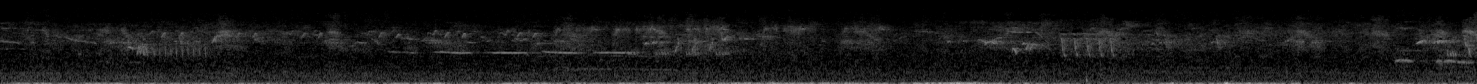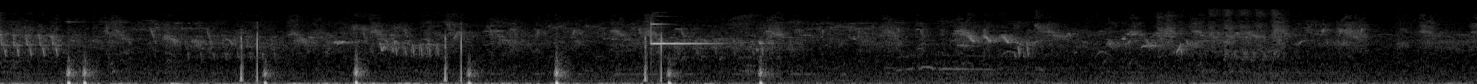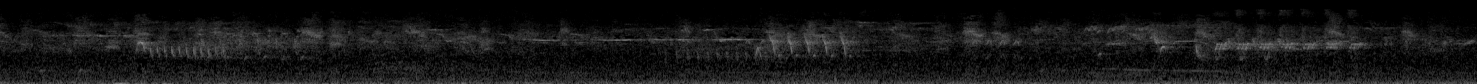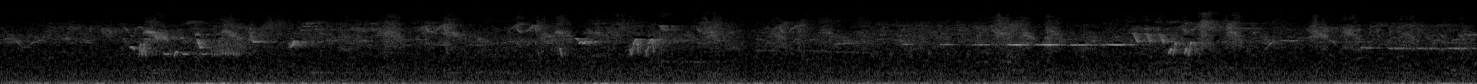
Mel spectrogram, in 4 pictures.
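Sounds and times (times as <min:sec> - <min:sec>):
birds chirping and singing: 0:00.0 - 0:59.0
steady hiss: 0:25.6 - 0:29.9.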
